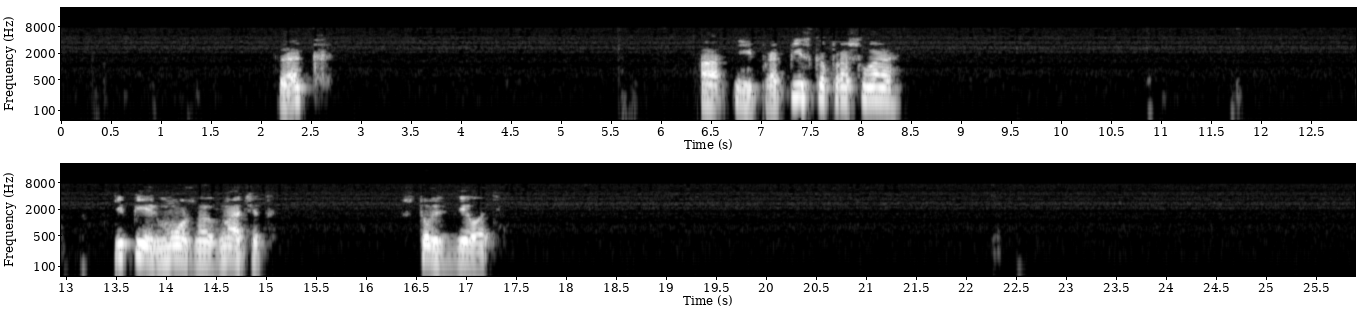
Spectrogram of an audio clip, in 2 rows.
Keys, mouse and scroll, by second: 0.4 KP_3, 5.7 a, 6.4 i, 8.5-11.0 drag, 11.9-13.0 middle drag, 14.4-22.4 middle drag.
